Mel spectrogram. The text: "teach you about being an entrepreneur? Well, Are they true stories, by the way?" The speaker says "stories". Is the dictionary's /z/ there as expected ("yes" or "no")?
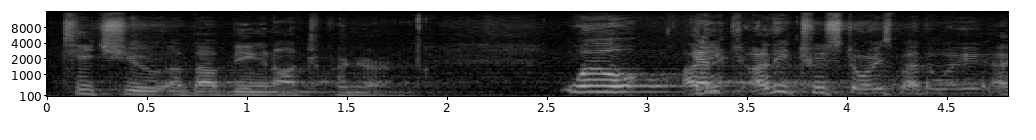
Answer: yes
